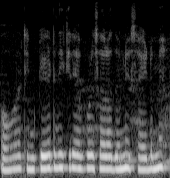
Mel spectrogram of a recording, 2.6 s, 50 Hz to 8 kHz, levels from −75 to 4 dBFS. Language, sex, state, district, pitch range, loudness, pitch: Rajasthani, female, Rajasthan, Churu, 200-215 Hz, -13 LUFS, 210 Hz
